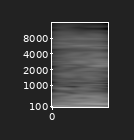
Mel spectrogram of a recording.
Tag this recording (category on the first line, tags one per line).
Sound effects > Objects / House appliances
tool
slam
knock
object
plastic
container
kitchen
garden
household
debris
bucket
clatter
pour
spill
foley
shake
metal
tip
pail
fill
cleaning
liquid
lid
drop
carry
handle
water
clang
hollow
scoop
